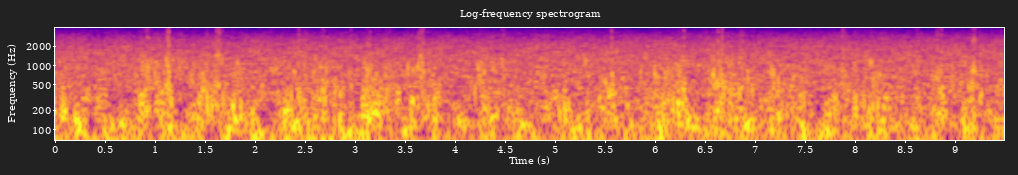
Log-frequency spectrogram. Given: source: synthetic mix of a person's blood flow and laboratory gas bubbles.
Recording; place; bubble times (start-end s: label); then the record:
Doppler ultrasound of blood flow; precordium
0.00-0.35 s: bubbles
0.85-1.36 s: bubbles
1.46-1.98 s: bubbles
2.25-2.88 s: bubbles
2.96-3.50 s: bubbles
3.54-3.91 s: bubbles
4.21-4.83 s: bubbles
5.05-5.71 s: bubbles
5.86-6.54 s: bubbles
6.56-7.12 s: bubbles
7.17-7.59 s: bubbles
7.76-8.37 s: bubbles
8.59-9.35 s: bubbles
From the record:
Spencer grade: 3 (all of the cardiac periods contain showers or single bubble signals, but not dominating or overriding the cardiac motion signals); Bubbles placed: anywhere in the cardiac cycle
